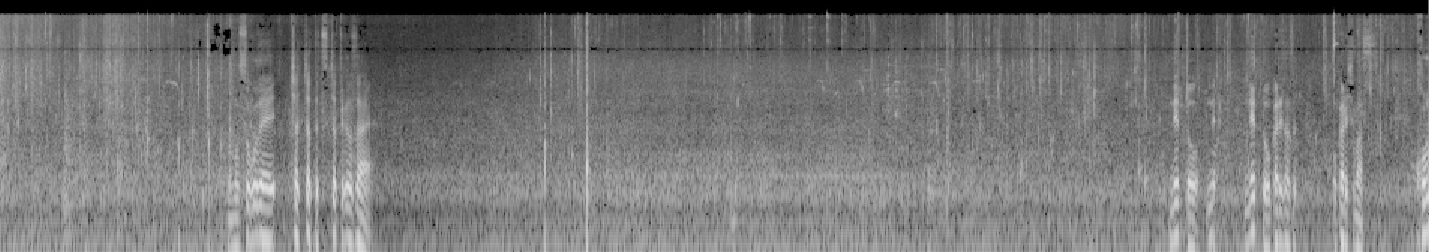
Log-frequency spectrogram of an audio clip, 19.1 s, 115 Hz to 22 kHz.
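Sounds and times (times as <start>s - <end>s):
water trickling: 0.0s - 3.4s, 6.9s - 19.0s.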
